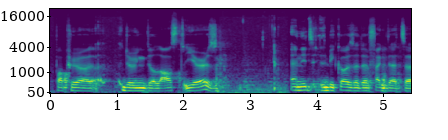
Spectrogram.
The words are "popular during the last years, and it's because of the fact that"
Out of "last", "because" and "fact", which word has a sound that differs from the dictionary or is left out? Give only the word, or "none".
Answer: none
